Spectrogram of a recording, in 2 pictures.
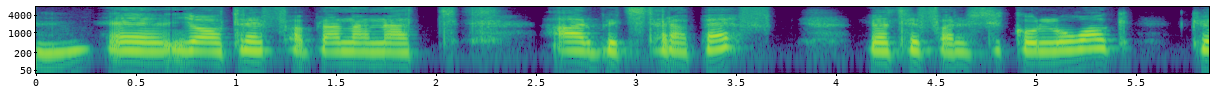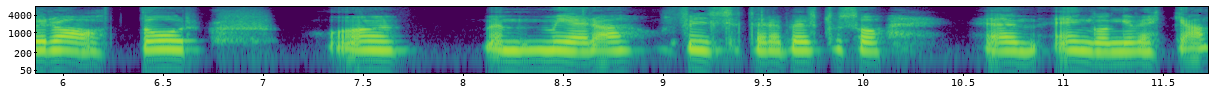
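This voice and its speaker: A woman with a fairly high voice speaks at a very slow pace with long, frequent pauses and fairly even intonation, the sound dry and close with no echo. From Värmland, Sweden (Degerfors). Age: 20s. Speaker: student and public speaker. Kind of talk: podcast interview.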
